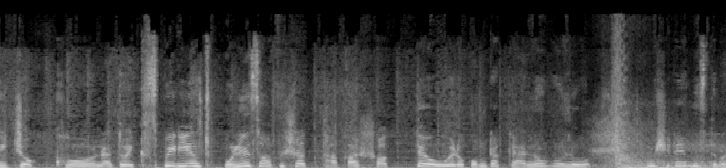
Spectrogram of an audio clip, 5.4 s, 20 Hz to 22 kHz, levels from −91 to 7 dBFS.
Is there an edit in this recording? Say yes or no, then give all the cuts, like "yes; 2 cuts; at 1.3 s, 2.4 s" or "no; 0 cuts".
no; 0 cuts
